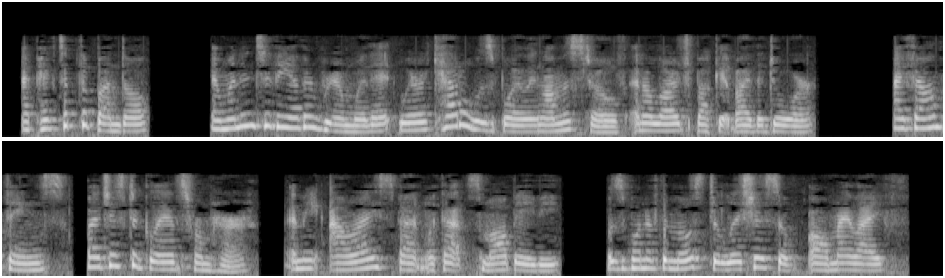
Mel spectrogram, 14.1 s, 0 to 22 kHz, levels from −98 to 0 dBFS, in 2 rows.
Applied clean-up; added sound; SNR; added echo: none; none; none; none.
